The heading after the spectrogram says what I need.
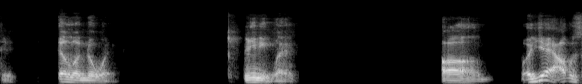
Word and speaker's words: Illinois: So, I hate when people say Illinois. You don't pronounce the S. It's Illinois, right? It's the way I've always heard it. Even when I lived in Chicago, that's the way the natives pronounced it. Illinois.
